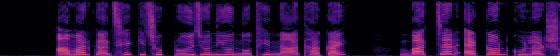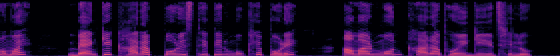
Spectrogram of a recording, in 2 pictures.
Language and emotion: Bengali, sad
